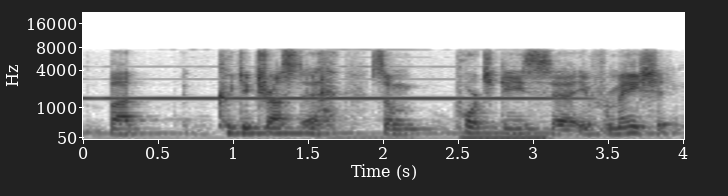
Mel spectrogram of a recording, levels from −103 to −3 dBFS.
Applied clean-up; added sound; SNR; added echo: none; Wind instrument, woodwind instrument; 8 dB; reverberation time 0.2 s.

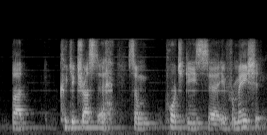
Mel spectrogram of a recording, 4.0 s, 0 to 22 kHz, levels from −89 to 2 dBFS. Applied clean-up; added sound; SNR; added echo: neural separator model SepFormer DNS4.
